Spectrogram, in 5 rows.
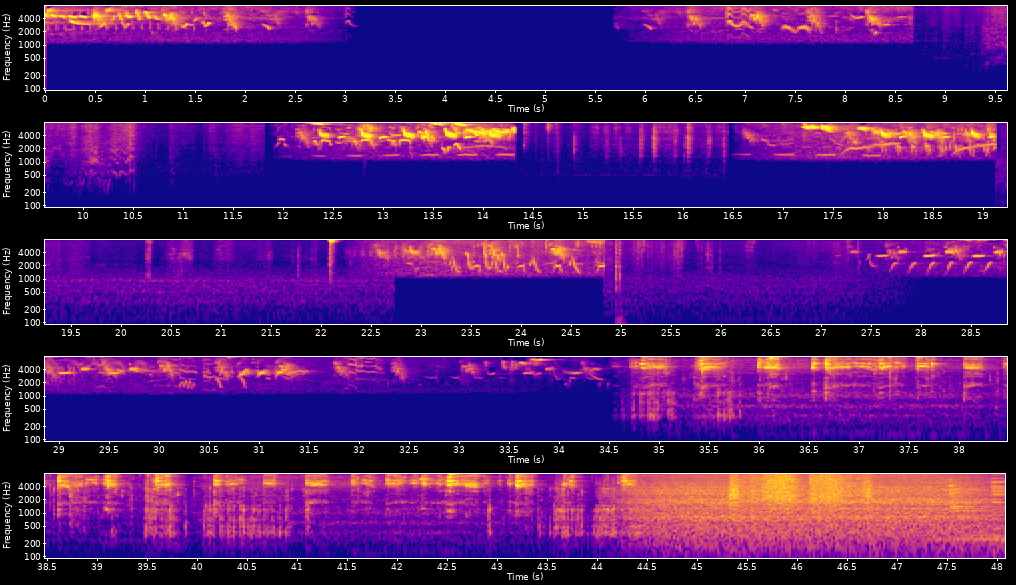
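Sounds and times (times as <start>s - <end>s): birds chirping and twittering: 0.0s - 3.1s, 5.7s - 8.7s, 11.9s - 14.4s, 16.6s - 19.2s, 22.2s - 24.9s, 27.1s - 44.4s.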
